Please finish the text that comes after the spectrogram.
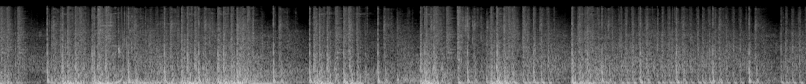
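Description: Dense gunfire in the battle-royale video game H1Z1, with rapid automatic bursts rattling nonstop at high volume and only short breaks between volleys.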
